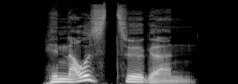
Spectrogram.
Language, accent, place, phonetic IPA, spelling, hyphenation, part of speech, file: German, Germany, Berlin, [hɪˈnaʊ̯sˌt͡søːɡɐn], hinauszögern, hi‧n‧aus‧zö‧gern, verb, De-hinauszögern.ogg
- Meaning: to delay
